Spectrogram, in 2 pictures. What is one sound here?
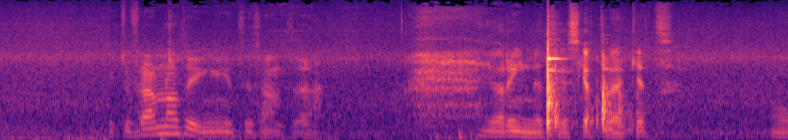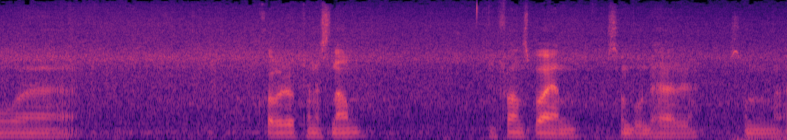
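A young man speaks quietly and hesitantly close by.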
